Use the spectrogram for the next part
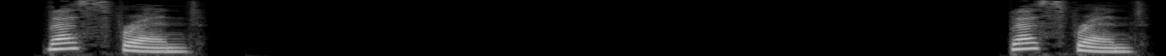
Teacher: The final T is barely pronounced.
